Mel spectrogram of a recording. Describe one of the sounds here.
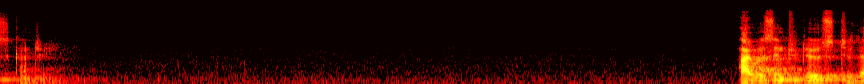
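An elderly man speaks slowly and firmly into a microphone, with pauses.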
